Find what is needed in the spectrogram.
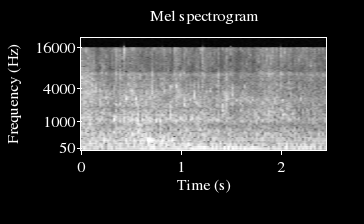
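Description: Water pouring steadily from a plastic gallon jug into a plastic bowl that already holds water, filling it around a submerged ceramic filter.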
